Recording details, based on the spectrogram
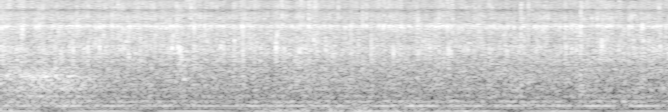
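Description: Jerk-marinated chicken thighs fry in a hot pan, giving a steady, close crackling sizzle with a constant hiss that holds evenly throughout, with no talking.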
